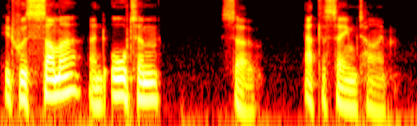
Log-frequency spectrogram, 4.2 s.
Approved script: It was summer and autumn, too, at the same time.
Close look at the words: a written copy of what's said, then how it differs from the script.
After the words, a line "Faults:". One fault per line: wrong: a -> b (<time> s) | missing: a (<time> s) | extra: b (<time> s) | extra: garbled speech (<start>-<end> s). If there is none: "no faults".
It was summer and autumn, so, at the same time.
Faults:
wrong: too -> so (2.2 s)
